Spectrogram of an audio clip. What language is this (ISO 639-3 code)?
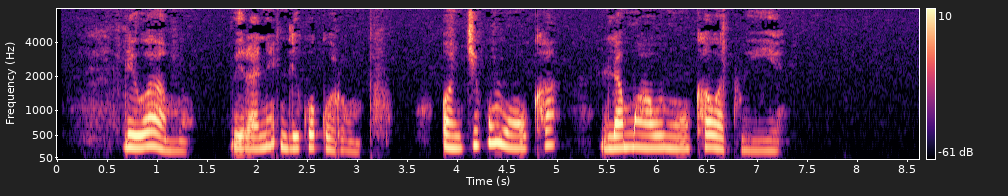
eko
